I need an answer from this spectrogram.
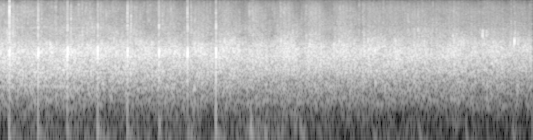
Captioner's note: applause; audience applauding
